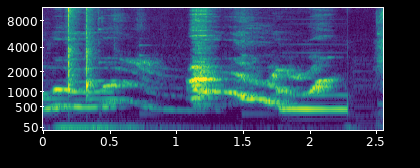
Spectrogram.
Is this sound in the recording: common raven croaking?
no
